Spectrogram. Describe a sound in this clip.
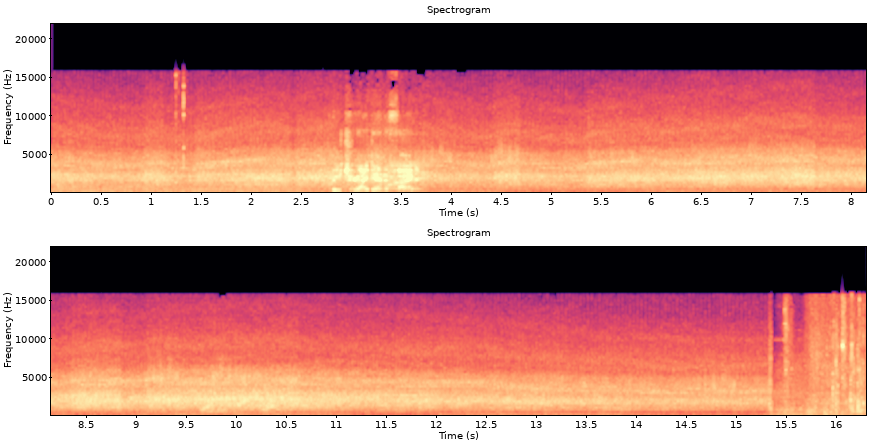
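A small drone hums steadily in the open air.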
